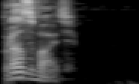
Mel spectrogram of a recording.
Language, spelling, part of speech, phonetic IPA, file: Russian, прозвать, verb, [prɐzˈvatʲ], Ru-прозвать.ogg
- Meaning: to name someone/something as something, to make a name or a nickname (to someone or something); to nickname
